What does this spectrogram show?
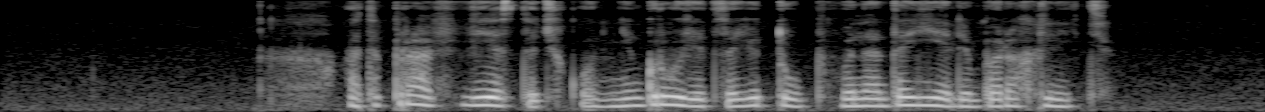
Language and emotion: Russian, neutral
